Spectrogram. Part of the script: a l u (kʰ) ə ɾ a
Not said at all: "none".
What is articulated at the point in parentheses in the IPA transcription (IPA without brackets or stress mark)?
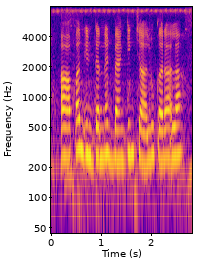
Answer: k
